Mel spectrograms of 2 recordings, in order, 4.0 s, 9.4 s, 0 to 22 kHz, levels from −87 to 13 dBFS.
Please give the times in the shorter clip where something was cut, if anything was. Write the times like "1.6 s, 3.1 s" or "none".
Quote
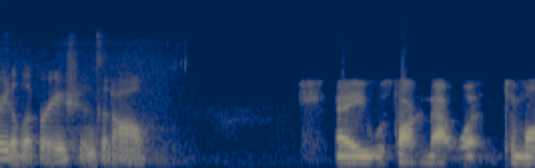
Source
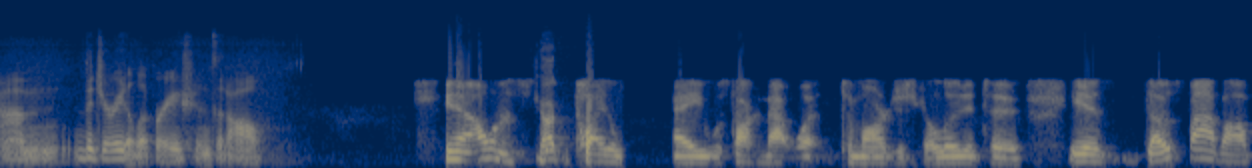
2.4 s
